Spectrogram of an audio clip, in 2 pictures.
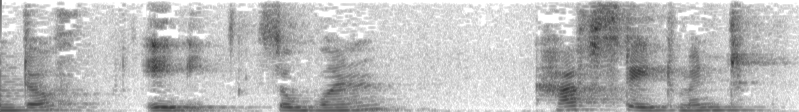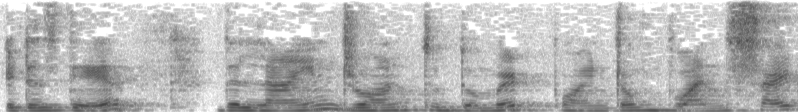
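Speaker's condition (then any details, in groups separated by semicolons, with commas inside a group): No condition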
